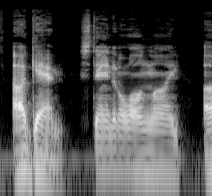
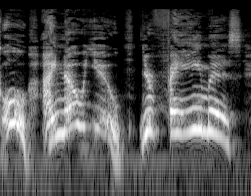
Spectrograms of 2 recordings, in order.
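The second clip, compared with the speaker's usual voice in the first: very high, slow gushing fan voice; a starstruck fan squealing it slowly; lady at the counter; 5 dB louder, much slower than usual. Retold or imitated. Customer service lady recognizing the comedian, in a very high gushing voice. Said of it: "She's like".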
